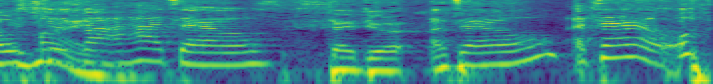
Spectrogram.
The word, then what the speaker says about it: Adele: We've been stuffing around this morning a lot with the pronunciation of Adele. We say Adele. Adele says Adele, and she would know it's her name.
